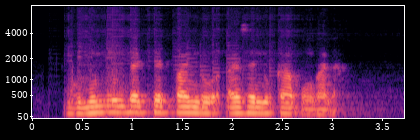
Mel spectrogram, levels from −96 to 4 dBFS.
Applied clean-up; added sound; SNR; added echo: neural separator model SepFormer DNS4.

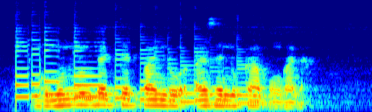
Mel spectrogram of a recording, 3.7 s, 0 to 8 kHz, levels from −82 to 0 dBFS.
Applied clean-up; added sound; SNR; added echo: none; Guitar; 5 dB; reverberation time 0.4 s.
